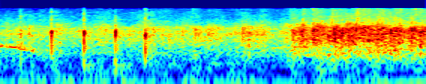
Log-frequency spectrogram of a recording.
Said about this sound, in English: You can sit down. Thank you very much. Applause some more.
